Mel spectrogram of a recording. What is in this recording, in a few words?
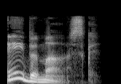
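"abelmosk", British English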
